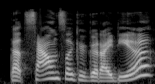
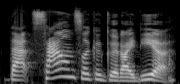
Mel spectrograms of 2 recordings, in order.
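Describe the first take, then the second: First: The pitch rises at the end. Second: The pitch falls at the end. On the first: The speaker doubts it is a good idea. "if I rise in pitch at the end of the sentence" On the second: The speaker believes it is a good idea. "saying this statement with falling intonation at the end"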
